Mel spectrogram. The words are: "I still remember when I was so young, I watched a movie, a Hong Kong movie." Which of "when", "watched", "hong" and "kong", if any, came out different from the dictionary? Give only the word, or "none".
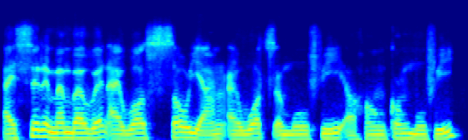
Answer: watched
